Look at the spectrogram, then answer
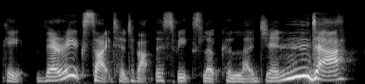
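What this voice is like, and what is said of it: Moira Rose impression. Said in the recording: “I'm falling into accents too... that was a little Moira Rose there.”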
